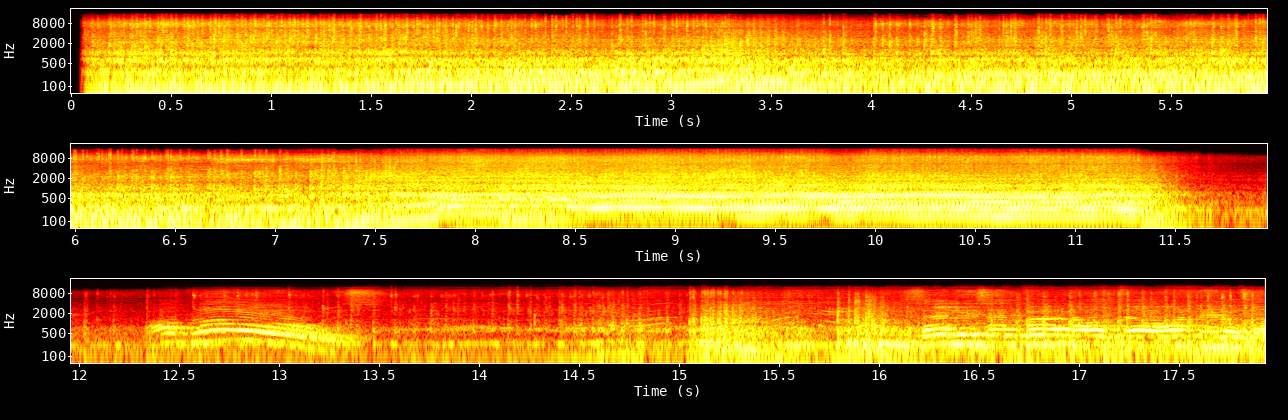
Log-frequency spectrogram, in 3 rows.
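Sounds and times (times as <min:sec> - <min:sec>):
car engine revving: 0:00.1 - 0:12.2, 0:13.5 - 0:17.9.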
